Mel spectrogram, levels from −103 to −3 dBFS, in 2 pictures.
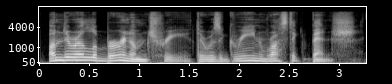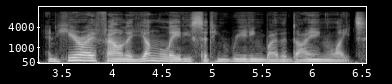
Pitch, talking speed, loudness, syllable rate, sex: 135 Hz, 210 wpm, -20 LUFS, 5.4 syllables/s, male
